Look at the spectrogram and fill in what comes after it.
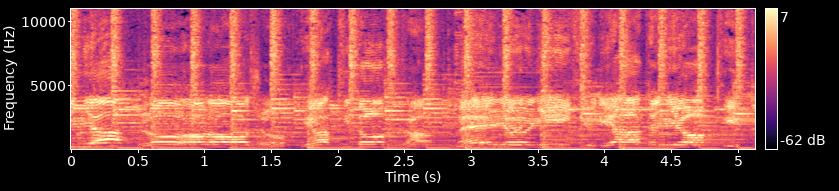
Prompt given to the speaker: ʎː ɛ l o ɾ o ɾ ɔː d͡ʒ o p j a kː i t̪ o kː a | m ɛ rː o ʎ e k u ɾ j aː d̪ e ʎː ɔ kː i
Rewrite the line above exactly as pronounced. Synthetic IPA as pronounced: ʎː a l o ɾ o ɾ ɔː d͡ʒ o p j a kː i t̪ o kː a | m ɛ ʎː o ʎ i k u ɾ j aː t̪ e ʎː ɔ kː i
